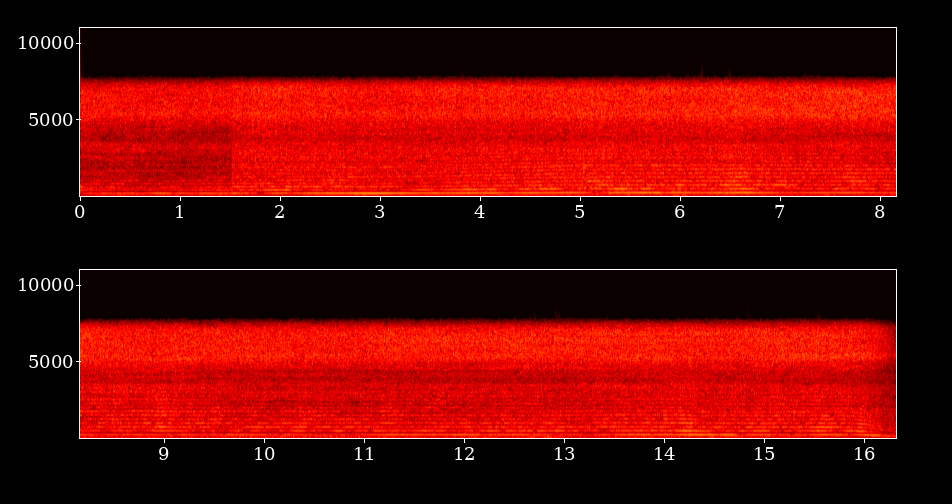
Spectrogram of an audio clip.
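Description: Home-built XellBlaster electric blower, a small hobby electric motor driving a fan, running with a steady whine and a rush of air as it blows into the charcoal grill to feed the fire more oxygen. Its pitch rises slightly a few seconds in, then it spins down and stops near the end.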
